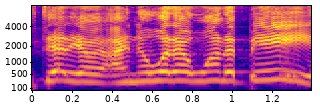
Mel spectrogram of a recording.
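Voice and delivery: put-on high, quick little-kid voice; five-year-old daughter. Daughter bursting to tell dad her plans, high childish eagerness. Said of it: "and she goes".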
